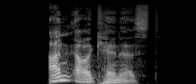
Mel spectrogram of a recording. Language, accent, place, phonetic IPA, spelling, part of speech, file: German, Germany, Berlin, [ˈanʔɛɐ̯ˌkɛnəst], anerkennest, verb, De-anerkennest.ogg
- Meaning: second-person singular dependent subjunctive I of anerkennen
